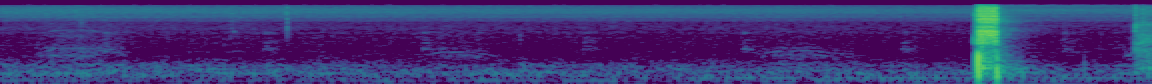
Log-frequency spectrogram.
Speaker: depending upon the size of the actuator will determine how long it takes to do your calibration you'll hear some popping and hissing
